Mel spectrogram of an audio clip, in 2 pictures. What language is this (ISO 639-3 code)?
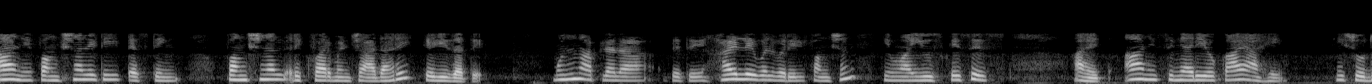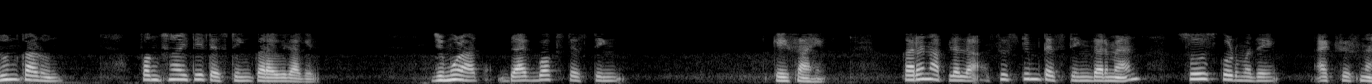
mar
